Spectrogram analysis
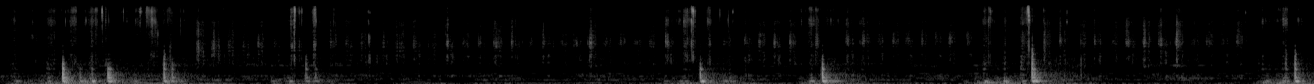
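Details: Guinea pig feeding on watermelon: sharp, wet crunchy bites recur every one to two seconds in small clusters, loudest near ten seconds, over a faint steady background.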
